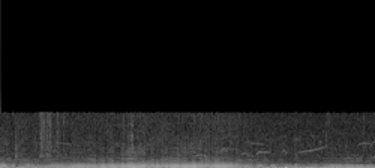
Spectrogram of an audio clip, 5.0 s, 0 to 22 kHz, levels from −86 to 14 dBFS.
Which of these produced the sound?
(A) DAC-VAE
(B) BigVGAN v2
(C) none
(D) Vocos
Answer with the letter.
C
